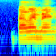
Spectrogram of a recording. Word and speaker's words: Bellarmine: The first one up is going to be the ASUN Conference Championship with Jacksonville versus, is it Bellarmine? I don't want to say it wrong. Bellarmine.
